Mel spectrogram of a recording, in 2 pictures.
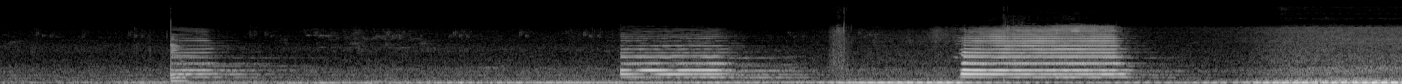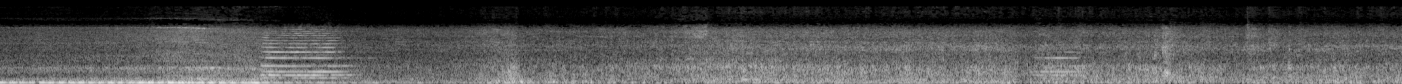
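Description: WDG-4 diesel-electric freight locomotive, with a 16-cylinder two-stroke EMD engine, approaching and passing at speed. It sounds its horn four times, the third blast the longest, and its engine rumbles louder as it nears, loudest as it goes by. Then a long rake of empty freight wagons rolls past with a steady clatter of wheels on the rails.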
